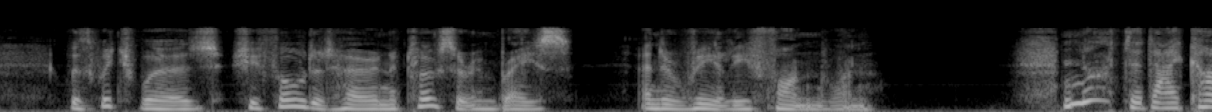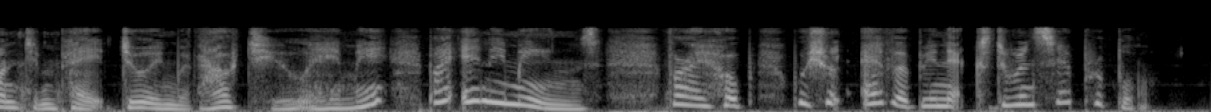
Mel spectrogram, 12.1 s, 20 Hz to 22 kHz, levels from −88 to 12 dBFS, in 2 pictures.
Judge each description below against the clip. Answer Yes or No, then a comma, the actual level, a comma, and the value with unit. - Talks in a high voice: No, medium, 180 Hz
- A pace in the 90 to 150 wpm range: No, average, 180 wpm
